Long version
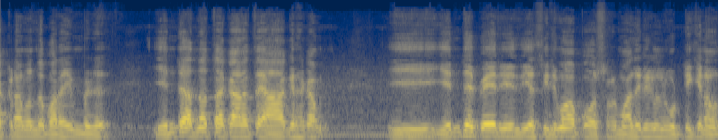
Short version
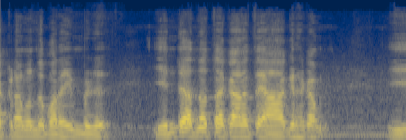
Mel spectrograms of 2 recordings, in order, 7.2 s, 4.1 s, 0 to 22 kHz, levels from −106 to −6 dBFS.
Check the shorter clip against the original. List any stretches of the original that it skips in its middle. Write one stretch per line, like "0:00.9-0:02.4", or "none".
none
